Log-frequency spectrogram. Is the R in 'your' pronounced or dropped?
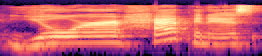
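pronounced. The R in 'your' is clearly pronounced, American-style.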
